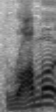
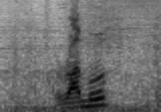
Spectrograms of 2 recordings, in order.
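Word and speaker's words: Ramuh: It's just that in Final Fantasy XIV, they actually do pronounce it Ramu, like that. Like, he puts a lot of emphasis, like he rolls the R, goes Ramu.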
